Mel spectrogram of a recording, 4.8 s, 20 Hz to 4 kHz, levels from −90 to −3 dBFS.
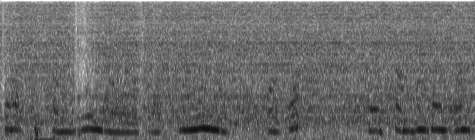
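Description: An echo canceller on a loudspeaker end likely failed to remove what its microphone picked up, so this echo leak runs from start to finish: a delayed copy of the speech trails about 0.39 s behind, roughly 10 dB quieter, blurring the band-limited 4 kHz call audio.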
